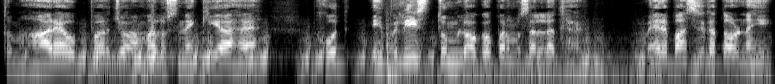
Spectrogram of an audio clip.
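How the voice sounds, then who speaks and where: A man's voice: medium pitch, normal speed, heavy background noise, lightly acted. An actor playing a male holy man who is overwhelmed by a curse. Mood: alarmed.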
